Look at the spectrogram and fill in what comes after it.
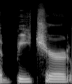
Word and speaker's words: Beecher: but the Beecher Lecture Series.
